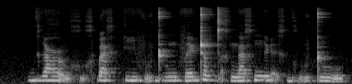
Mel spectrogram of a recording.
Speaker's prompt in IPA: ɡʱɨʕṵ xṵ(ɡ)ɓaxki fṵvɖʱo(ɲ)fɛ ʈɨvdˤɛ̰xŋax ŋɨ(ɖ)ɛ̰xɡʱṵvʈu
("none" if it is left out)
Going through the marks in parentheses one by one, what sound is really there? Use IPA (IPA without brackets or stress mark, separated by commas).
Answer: x, ŋ, ɽ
